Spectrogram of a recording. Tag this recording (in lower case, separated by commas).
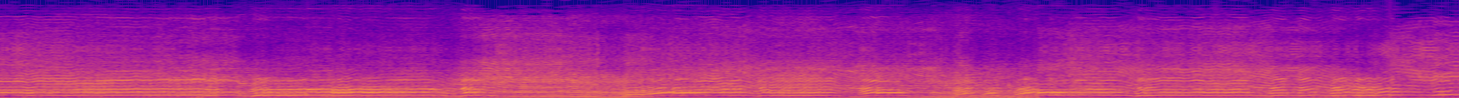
car, vehicle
